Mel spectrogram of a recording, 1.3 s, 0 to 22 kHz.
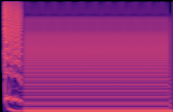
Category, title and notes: Instrument samples > Percussion
Frechcore kick Testing 1-A 195bpm
Kick, Distorted, hardcore, Frechore, Hardstyle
